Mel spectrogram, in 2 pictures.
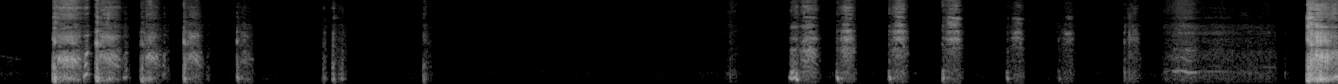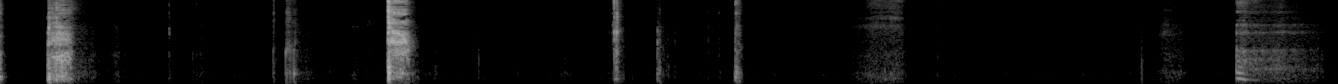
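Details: Adult coughing at night: repeated harsh bursts and throat clearing with wet, phlegmy coughs and gagging; productive wet cough.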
